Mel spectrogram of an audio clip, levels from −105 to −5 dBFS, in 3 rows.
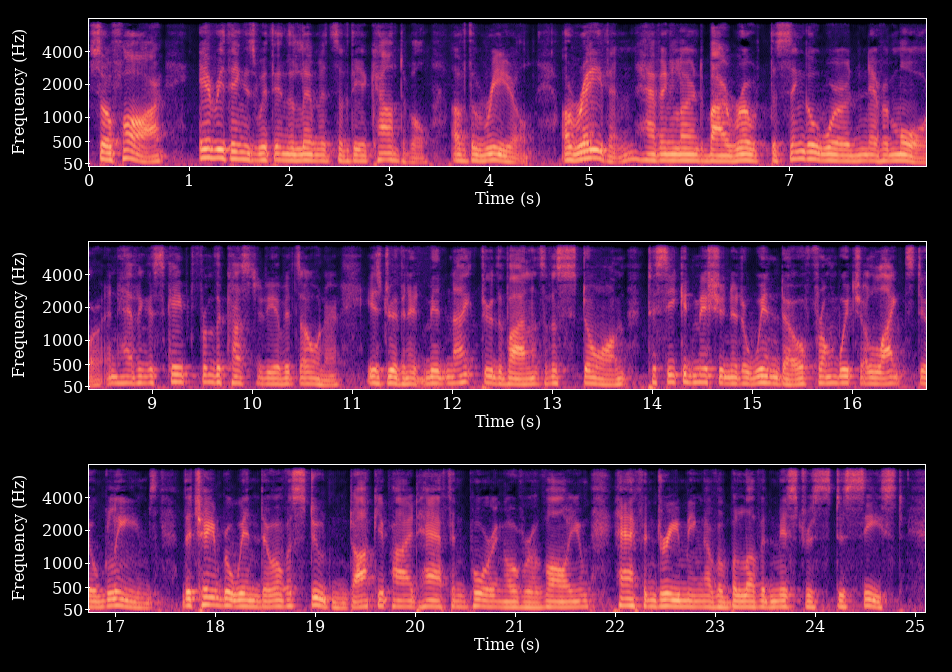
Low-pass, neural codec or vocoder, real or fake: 7.2 kHz; codec, 16 kHz, 4 kbps, X-Codec, WavLM features, trained on Multilingual LibriSpeech; fake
